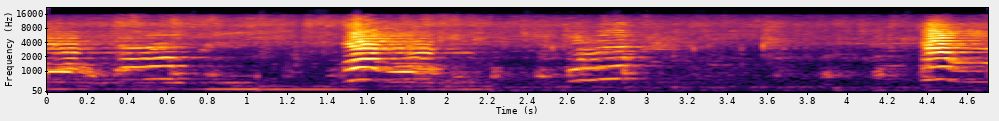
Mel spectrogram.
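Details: Peacock giving loud, nasal, wailing calls rich in harmonics, several rising cries in quick succession across under five seconds, with a low steady hum in the first half.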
